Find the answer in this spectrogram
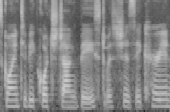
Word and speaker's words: gochujang: Is it gochujang? Yes, that's how I pronounce it.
